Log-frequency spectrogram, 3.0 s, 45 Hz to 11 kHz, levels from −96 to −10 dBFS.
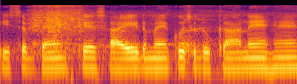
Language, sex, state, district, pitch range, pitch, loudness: Hindi, male, Jharkhand, Deoghar, 125-130 Hz, 125 Hz, -16 LUFS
